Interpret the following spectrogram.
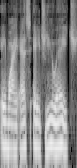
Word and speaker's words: Asha: born august 5th 1990 first name pronounced ayshuh went missing at the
